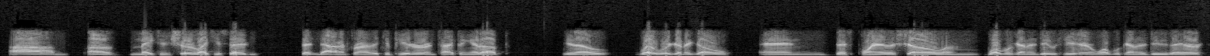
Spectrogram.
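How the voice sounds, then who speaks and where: A radio host chatting casually as an interview guest over a thin, narrow call line. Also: male voice, medium pitch, unhurried, no echo. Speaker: radio show host appearing as a podcast guest.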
